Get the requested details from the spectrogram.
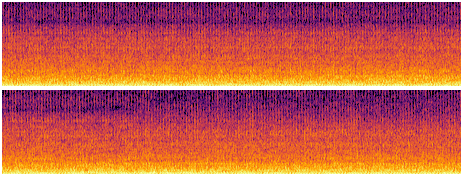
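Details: Briggs & Stratton mower that failed to start and ran very rough on bad fuel, run outside after a quick repair. The single-cylinder runs fast and fairly steady with an even buzzy beat, no misfire or surging, so it is running normally.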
